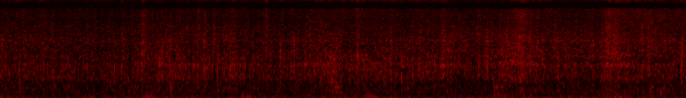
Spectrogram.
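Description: Chopped chicken for sisig sizzling steadily in a frying pan as it is stirred with a wooden spatula, with a few faint ticks from the stirring.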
